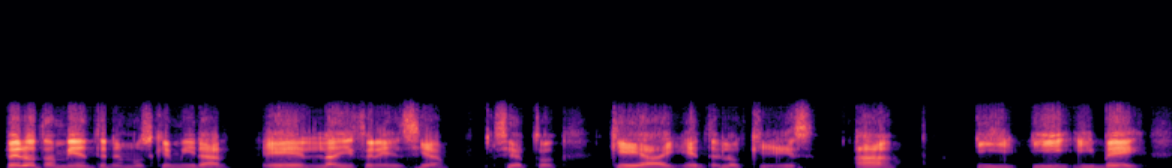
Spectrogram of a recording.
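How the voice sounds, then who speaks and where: A man teaches a class in a loose, thinking-aloud way, full of fillers and checking questions. His voice is gravelly and very bright, and the recording is dry and close, with no room sound. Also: fairly high pitch, slow, no room sound. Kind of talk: classroom lecture.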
